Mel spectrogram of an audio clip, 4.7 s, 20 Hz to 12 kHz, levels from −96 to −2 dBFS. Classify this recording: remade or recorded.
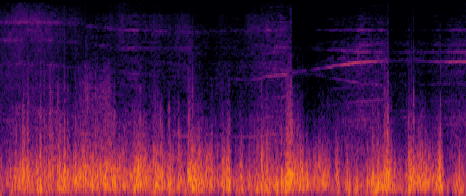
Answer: remade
